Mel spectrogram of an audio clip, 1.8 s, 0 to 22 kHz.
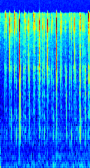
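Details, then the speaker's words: Glorious Lynx linear keyboard switch over-lubed with Krytox 205g0, pressed bare without keycaps: rapid presses with a faintly soft, wet edge, lube audibly making noise and feel slightly changed versus properly lubed switches. "like you can kind of hear the lube making noise in there you're not just hearing switch noises and it does feel a little bit different than the last one"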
